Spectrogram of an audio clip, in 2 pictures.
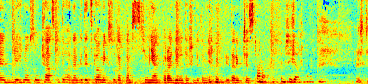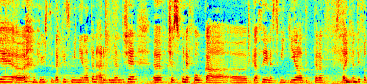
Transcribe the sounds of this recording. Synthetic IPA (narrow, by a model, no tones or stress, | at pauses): ɛbjɛʒno̞wso̞wt͡ʃaːsciːt̪o̞ɦoɛnɛɾɡɛt̪ɪt͡skɛːɦo̞mɪksut̪ak̚t̪amsɛ̥sciːmɲɛak̚po̞ɾaɟɪlɪt̪aɡʒɛbɪt̪omɲɛlobiːt̪ʔɪt̪adɪft͡ʃɛskuanosɪmsɪʒa | jɛʃcɛvɪuʃst̪ɛt̪akɪzmiːɲɪlat̪ɛnʔa̰ɾɡumɛnt̪ʒɛ | ft͡ʃɛskunɛfo̞wkaːrikaːsɛjɪnɛsviːciːalɛt̪ɛct̪ɛɾa | st̪aviːmɛt̪ɪfot̪̚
